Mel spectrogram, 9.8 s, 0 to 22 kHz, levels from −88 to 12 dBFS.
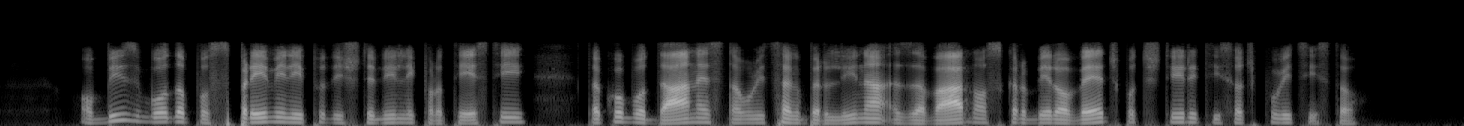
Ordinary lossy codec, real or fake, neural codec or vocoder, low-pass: none; fake; codec, 24 kHz, 0.9 kbps, WavTokenizer, large speech release; 5.4 kHz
